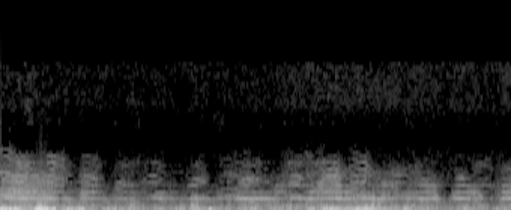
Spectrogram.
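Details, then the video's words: Gulls chorus over a boat at Samgilpo harbour in Seosan, South Chungcheong, Korea, while raw fish is sliced on deck. They give repeated nasal, drawn-out mewing cries over a heavy low rumble of engine and water noise. "회뜨는 선상 갈매기 합창"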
